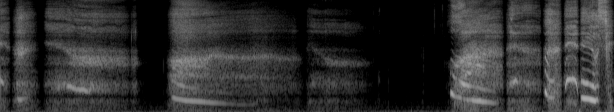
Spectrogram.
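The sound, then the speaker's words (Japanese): Deep breathing taken to calm down in a flustered moment: a few soft, breathy inhales and exhales with voiced sighing, separated by quiet pauses, then a louder, busier stretch of breath near the end. “困った時の深呼吸。”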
